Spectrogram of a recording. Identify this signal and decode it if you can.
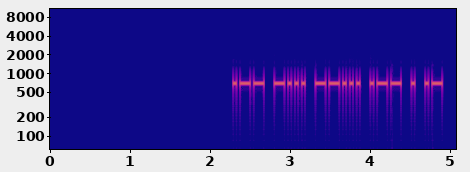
Morse code, heard as a keyed tone, about 28 wpm, 700 Hz. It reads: WB7WEA
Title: USA Call Signs - 6 Characters - Repeated 2x - 28wpm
